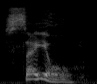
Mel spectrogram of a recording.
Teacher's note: The L sound at the end of the words sounds deeper, longer, and sounds like O.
